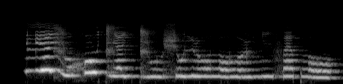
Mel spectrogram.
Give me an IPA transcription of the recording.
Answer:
lʲ æ˦ ʑ o˨ χ o˦ d͡ʑ æ˦ ʎ d͡ʑ u˨ l ʃ o˦ ʎ ɭ o˦ lˠ o˦ l o˦ ɭ ʎ i˦˨ f æ˦ b lˠ o˨

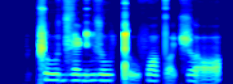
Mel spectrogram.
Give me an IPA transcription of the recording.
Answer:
ǁ u d͡z e ɖ n z u ǃ ṵ f ɔ t̪ ɔ̰ t͡ʃ l ɔ̰

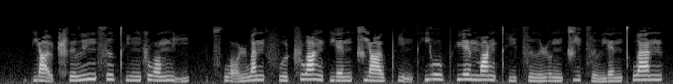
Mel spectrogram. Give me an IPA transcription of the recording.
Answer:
p j ɑ̰˨˩ ʊ̯ ʈ͡ʂʰ ɻ̩˦ l y˥˧ n s ɹ̩˥˩ t̪ʰ i˧˥ ŋ ʂ w ɔ˧˥ n̪ ḭ˨˩˦ | t͡sʰ w ɔ̰˨˩ ɻ w a˥˩ n f u˧˥ ʈ͡ʂ w ɑ˥˩ ŋ p j ɛ˧˥ n t͡ɕ j ɑ˧˥ ʊ̯ pʰ ḭ˨˩ n pʰ j o˥˧ ʊ̯ pʰ ɥ ɛ˥˧ m ɑ˥˩ ŋ t̪ʰ i˧˥ t͡s ɹ̩˧˥ ɻ ɤ˧˥ ŋ t͡ɕ i˥˩ t͡s ɹ̩˩ l j ɛ˧˥ n t̪ʰ w a˥ n

